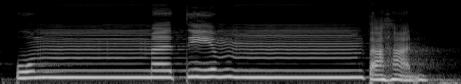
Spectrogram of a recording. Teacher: Berikutnya di sini ada hukum iqlab karena ada tanwin kasrah yang bertemu dengan huruf ba. Maka bunyi tanwinnya yang N diganti jadi M, jadi bunyi mim sukun ya, disertai dengungan.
